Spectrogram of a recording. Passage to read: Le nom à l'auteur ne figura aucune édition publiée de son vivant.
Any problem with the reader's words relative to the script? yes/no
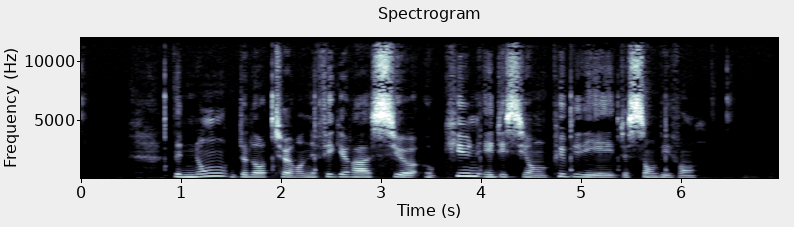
yes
